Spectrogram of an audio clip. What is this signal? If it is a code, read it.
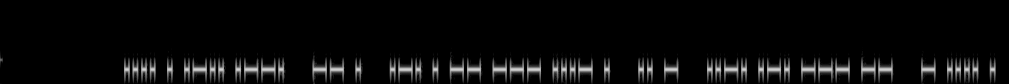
Morse code, heard as a keyed tone, about 28 wpm, 700 Hz. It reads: HELP ME REMOVE IT FROM THE
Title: Sentences from Top 1000 Words - Review Part 5 - 28wpm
